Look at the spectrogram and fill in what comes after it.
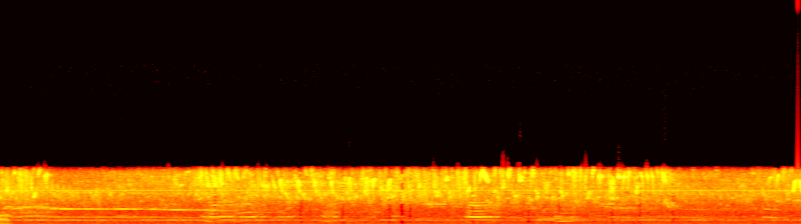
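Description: Several wild birds chirping and singing at once, a busy twittering chatter, with one long, slightly falling whistled note in the first couple of seconds and a few shorter whistles later.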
